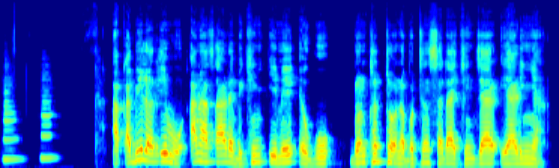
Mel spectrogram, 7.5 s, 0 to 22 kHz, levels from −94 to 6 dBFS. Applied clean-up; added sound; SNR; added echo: neural mask model Resemble Enhance denoiser.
